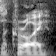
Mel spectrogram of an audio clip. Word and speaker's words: LaCroix: Yeah, I believe that's pronounced LaCroix. Like the sodas.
